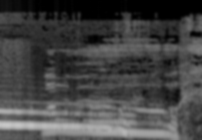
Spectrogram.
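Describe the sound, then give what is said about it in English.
A person imitates a wolf howl on Native Roots Radio, a single drawn-out howl, steady and fairly loud, sliding gradually downward in pitch before breaking off abruptly after nearly two seconds. “This portion of the show is supported by Howling for Wolves, protecting wolves for the future generations.”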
